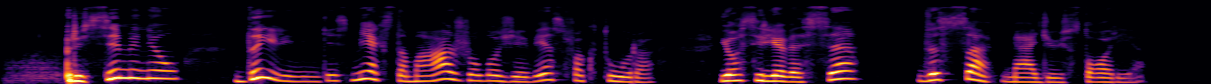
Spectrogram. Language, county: Lithuanian, Kaunas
